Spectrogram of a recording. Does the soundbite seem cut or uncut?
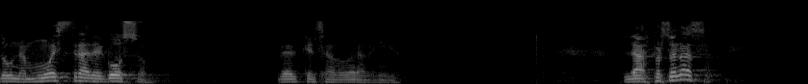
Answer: cut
